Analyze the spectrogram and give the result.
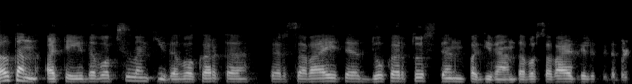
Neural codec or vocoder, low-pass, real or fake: vocoder, 22.05 kHz, 80 mel bands, Vocos; 7.2 kHz; fake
